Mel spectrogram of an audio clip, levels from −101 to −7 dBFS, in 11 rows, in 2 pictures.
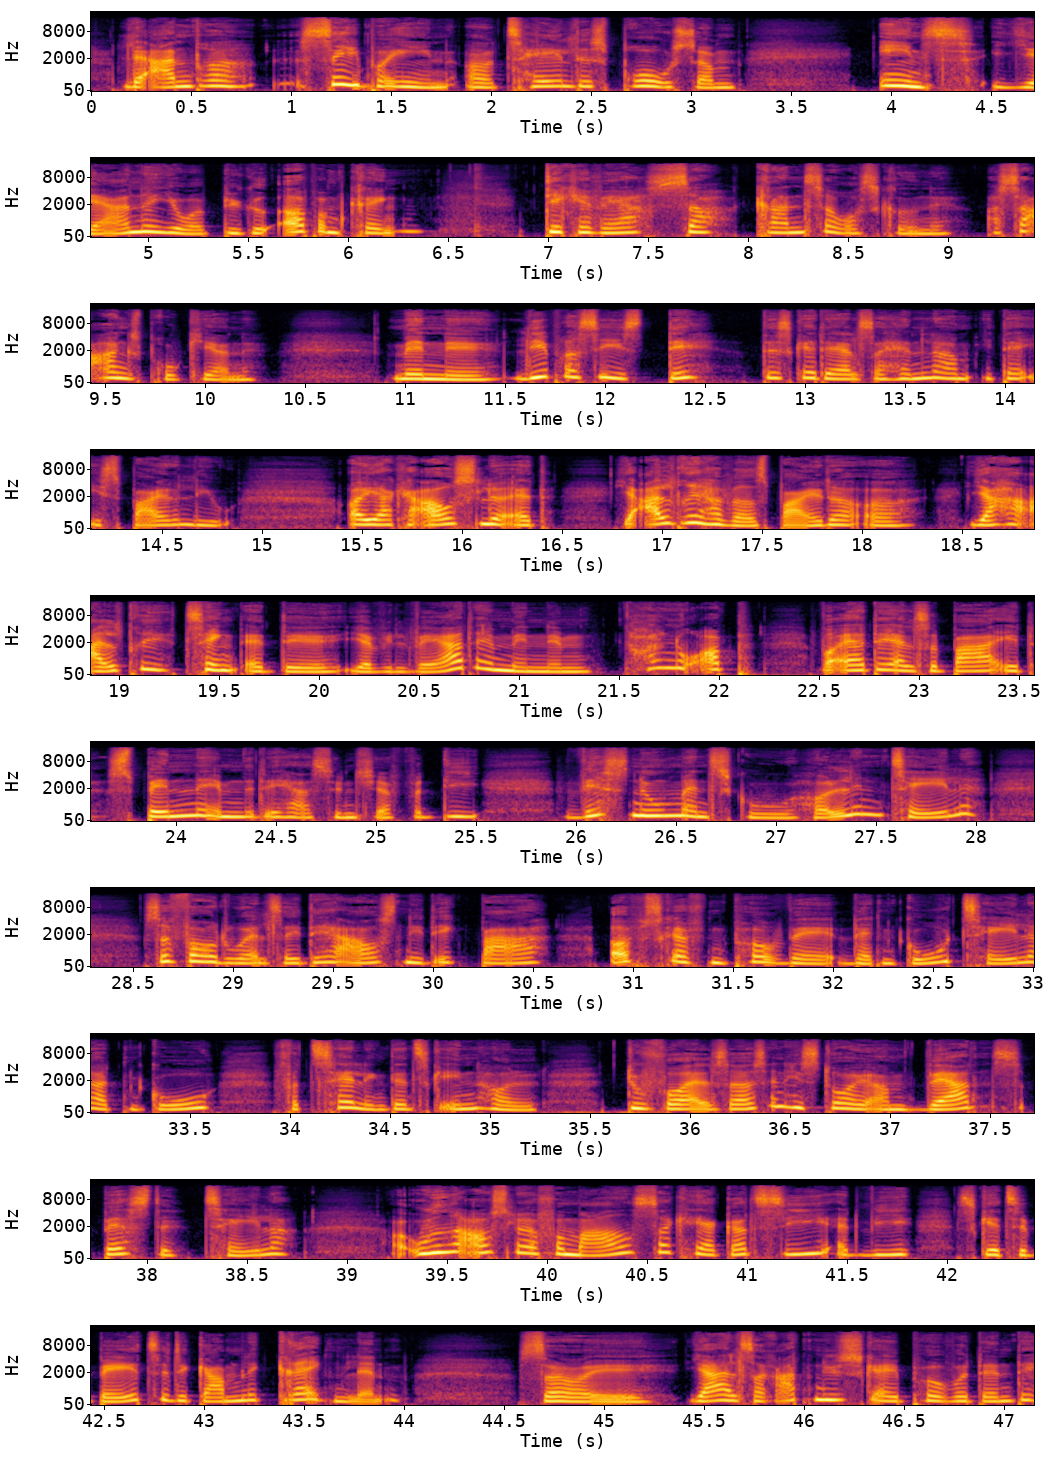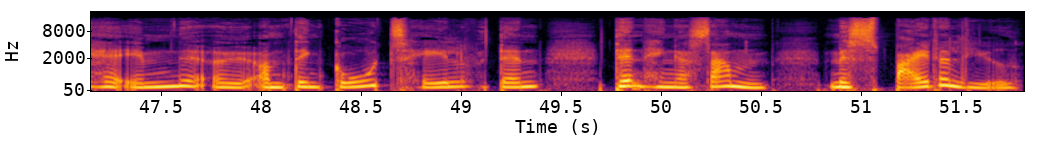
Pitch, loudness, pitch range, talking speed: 240 Hz, -19 LUFS, 215-275 Hz, 185 wpm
